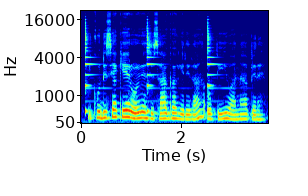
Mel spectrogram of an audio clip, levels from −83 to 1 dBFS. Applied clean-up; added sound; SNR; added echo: none; Dishes, pots, and pans; 13 dB; none.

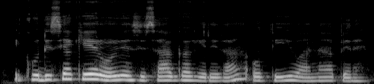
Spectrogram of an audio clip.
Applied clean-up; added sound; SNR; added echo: none; none; none; none.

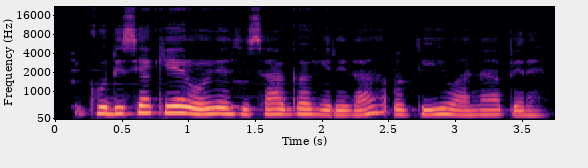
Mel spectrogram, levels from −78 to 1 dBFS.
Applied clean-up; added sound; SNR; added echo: neural mask model DeepFilterNet 3.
